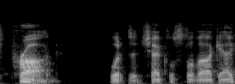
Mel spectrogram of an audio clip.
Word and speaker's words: Prague: and I said you you live in Prague and he got really angry and he said that's prag yeah okay sure pra again I'm I'm certain he's pronouncing it wrong I know where it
